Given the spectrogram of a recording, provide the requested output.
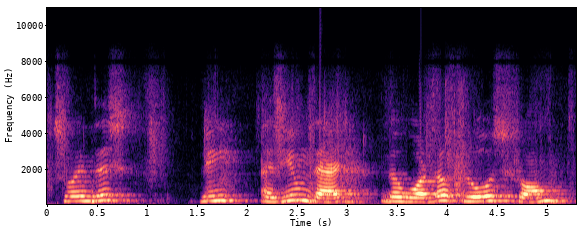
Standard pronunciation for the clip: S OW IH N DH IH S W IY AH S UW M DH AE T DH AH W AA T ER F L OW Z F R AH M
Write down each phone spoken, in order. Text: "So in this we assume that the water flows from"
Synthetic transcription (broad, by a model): S OW IH N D IH S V IY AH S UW M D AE T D AH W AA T ER F L OW Z F R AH M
